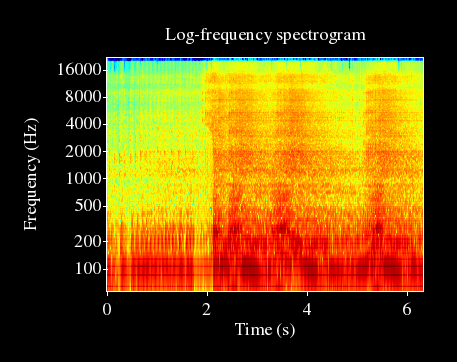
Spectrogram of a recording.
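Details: 2003 Yamaha Wolverine quad with fuel tank refitted and no longer leaking after fuel-leak repairs: steady low thrum picks up cleanly on two throttle blips and settles back evenly; runs pretty good.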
